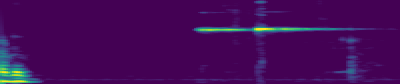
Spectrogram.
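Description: A high electronic beep: one steady high-pitched tone that starts about halfway through and fades away over about a second.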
